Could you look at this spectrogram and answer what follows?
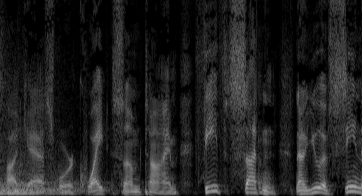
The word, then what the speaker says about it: Phoef: Phoef Sutton, and of course, he pronounces his name Phoef and spells it P-H-O-E-F.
